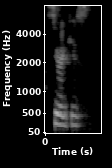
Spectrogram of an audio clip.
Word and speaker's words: Syracuse: Matthew Begerman, tight tackle from, is it Syracuse? Is that how you pronounce it? – Yeah, Syracuse.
